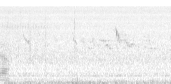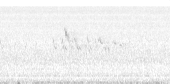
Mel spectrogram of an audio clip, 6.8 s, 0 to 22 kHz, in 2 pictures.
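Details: Honey bee swarm recorded in 2019 while a beekeeper searches for queens: a dense, steady low droning hum fills the background, with faint scattered higher chirps and a man's voice nearby.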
